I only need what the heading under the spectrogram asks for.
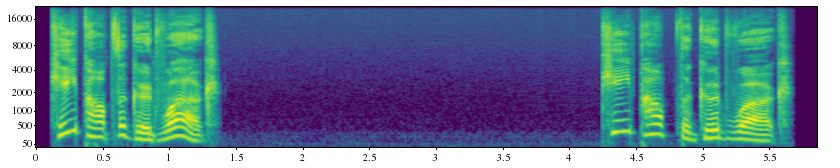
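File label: Keep up the good work, English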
